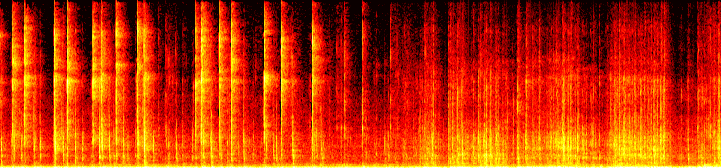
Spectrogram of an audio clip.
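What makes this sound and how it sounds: Fast fingertip typing on a full-size RGB backlit mechanical keyboard with plastic keycaps produces a rapid, irregular stream of sharp, bright key clicks. A steady deep low hum sits beneath the typing, and the clatter grows louder and denser toward the end.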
